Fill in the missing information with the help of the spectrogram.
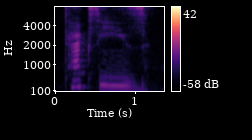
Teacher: Do you also notice that the E sound in taxis is longer?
